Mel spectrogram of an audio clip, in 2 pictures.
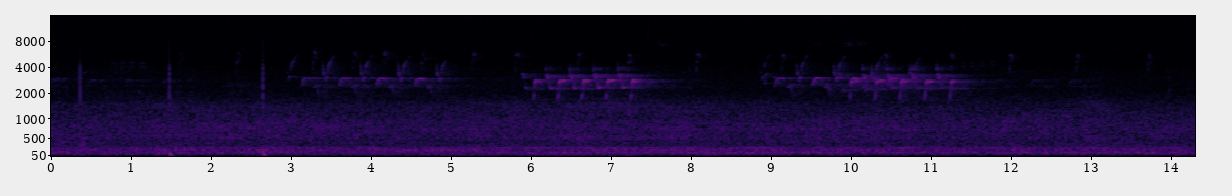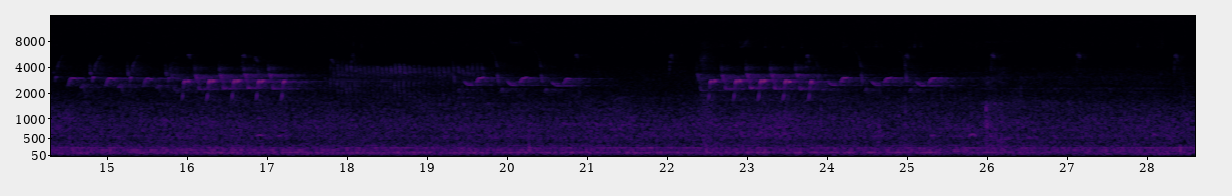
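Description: A songbird singing short, high phrases of quickly repeated notes, coming back every few seconds, over a steady low hum.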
